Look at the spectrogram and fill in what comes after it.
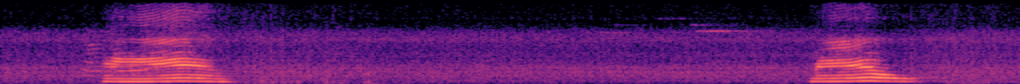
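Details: Formerly feral cat indoors giving two clear, slightly arched meows about three and a half seconds apart, with quiet room noise between.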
